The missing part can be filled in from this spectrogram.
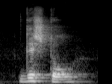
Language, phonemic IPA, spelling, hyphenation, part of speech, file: Dutch, /ˈdɪs.təl/, distel, dis‧tel, noun, Nl-distel.ogg
- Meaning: 1. A thistle (plant of the tribe Cynareae syn. Cardueae) 2. Any of various prickly plants resembling a thistle, such as sea holly (Eryngium maritimum)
